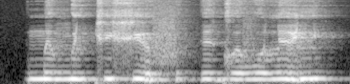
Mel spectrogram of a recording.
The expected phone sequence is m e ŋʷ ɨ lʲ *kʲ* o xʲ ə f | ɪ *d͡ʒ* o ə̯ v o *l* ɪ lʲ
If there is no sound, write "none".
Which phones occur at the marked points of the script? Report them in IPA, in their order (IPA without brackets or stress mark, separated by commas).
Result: kʲ, ɡ, l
